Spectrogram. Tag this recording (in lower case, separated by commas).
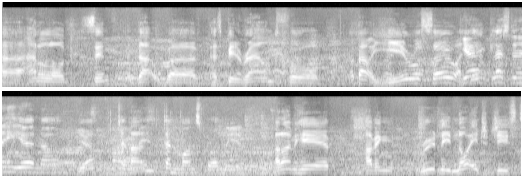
speech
